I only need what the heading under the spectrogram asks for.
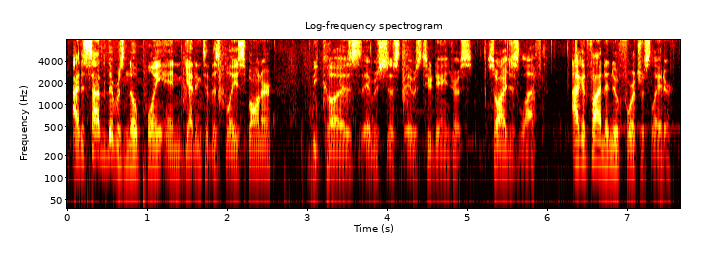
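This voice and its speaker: A man's voice: mid-range voice, animated, brisk, noisy background. A man narrating gameplay in a casual, informal way with wry asides, his voice run through a voice filter. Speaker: gaming video host. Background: background music.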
